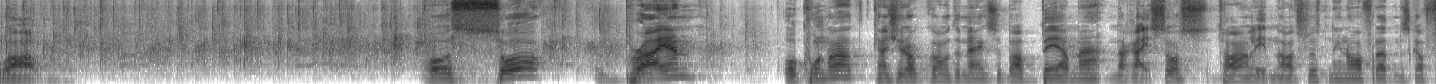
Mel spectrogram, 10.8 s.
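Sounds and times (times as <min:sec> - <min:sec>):
speech: 0:00.0 - 0:00.4, 0:03.2 - 0:05.3, 0:05.9 - 0:10.7
audience applause in church: 0:00.0 - 0:05.8.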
